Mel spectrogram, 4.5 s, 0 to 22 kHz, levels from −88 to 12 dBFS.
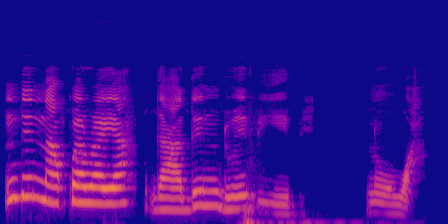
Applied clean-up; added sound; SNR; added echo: neural mask model DeepFilterNet 3.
